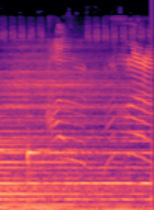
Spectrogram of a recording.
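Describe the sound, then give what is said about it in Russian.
A newborn's thin, wavering cry sounds steady for a couple of seconds, its pitch sliding up and down, with no talking over it. “Заплакал Он ожил, ожил Слава Богу”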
